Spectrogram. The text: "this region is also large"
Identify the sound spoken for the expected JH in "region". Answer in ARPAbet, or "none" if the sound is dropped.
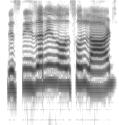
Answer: Z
